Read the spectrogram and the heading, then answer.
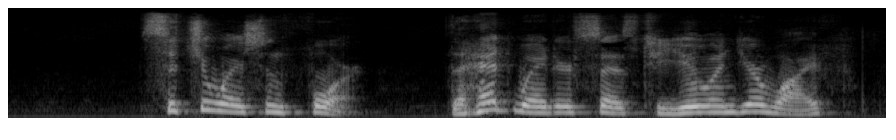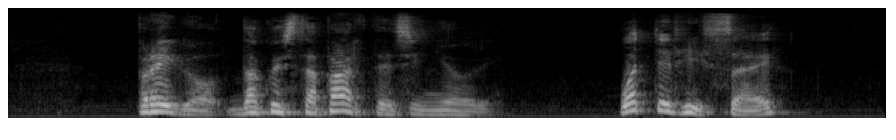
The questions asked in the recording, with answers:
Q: What did he say?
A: This way, please, sir, ma'am.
